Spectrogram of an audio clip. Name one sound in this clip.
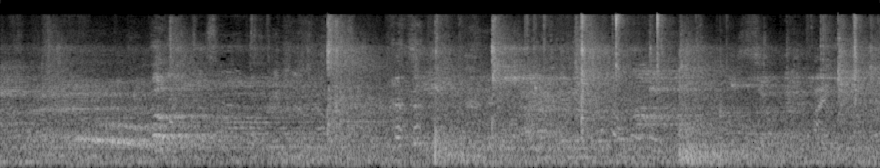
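Voices of many people chatter in a large echoing hall.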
